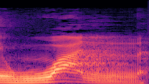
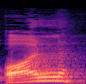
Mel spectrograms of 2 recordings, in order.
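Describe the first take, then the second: First: "one" opening on a clear, held w sound; correct one. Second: "on" said with a plain vowel start, no w; mispronounced one. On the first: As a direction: start one with a rounded w. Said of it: "c'est one". (one bien prononcé, avec le son w) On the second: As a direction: drop the w of one, say "on". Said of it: "Et c'est pas o". (one mal prononcé, sans le son w) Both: Shown as a demonstration.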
